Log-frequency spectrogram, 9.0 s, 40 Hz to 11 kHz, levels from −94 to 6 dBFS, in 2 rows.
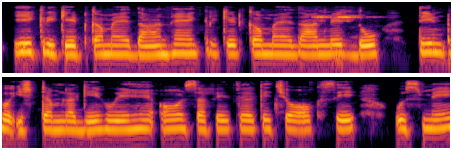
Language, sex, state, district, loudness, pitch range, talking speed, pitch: Hindi, female, Chhattisgarh, Rajnandgaon, -16 LUFS, 175-190 Hz, 155 wpm, 180 Hz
